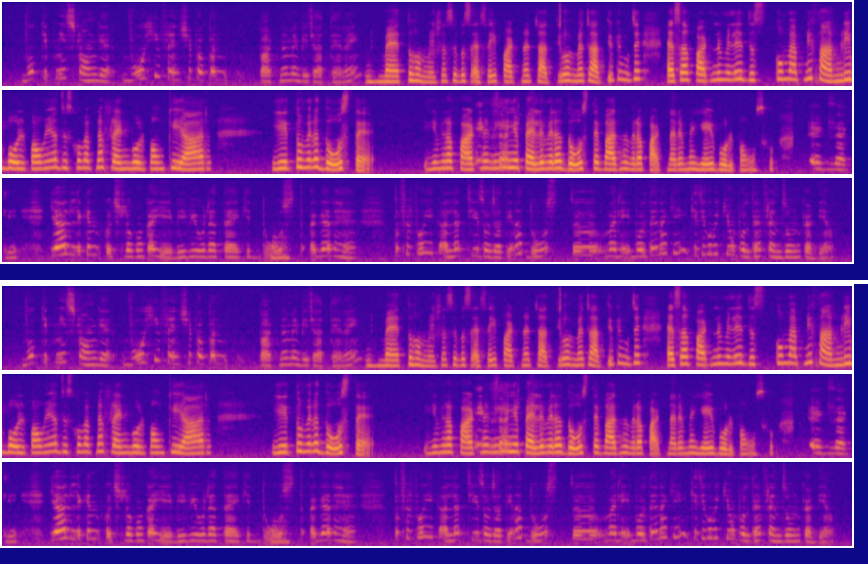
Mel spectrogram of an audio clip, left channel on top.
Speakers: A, on the right; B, on the left.
A: वो कितनी स्ट्रांग है वो ही फ्रेंडशिप अपन पार्टनर में भी चाहते हैं राइट
B: मैं तो हमेशा से बस ऐसा ही पार्टनर चाहती हूँ और मैं चाहती हूँ कि मुझे ऐसा पार्टनर मिले जिसको मैं अपनी फैमिली बोल पाऊँ या जिसको मैं अपना फ्रेंड बोल पाऊँ कि यार ये तो मेरा दोस्त है ये मेरा पार्टनर
A: एग्जैक्टली
B: नहीं है ये पहले मेरा दोस्त है बाद में मेरा पार्टनर है मैं यही बोल पाऊँ उसको
A: एग्जैक्टली <laughs> यार लेकिन कुछ लोगों का ये भी व्यू रहता है कि दोस्त
B: हम्म,
A: अगर हैं तो फिर वो एक अलग चीज़ हो जाती है ना दोस्त वाली बोलते हैं ना कि किसी को भी क्यों बोलते हैं फ्रेंड जोन कर दिया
